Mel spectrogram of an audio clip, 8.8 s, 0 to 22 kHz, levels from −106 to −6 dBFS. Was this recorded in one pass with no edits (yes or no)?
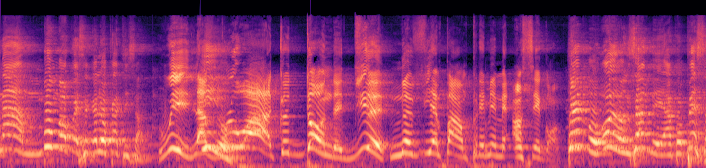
yes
